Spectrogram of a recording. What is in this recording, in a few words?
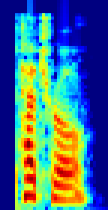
"petrol", us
